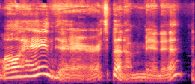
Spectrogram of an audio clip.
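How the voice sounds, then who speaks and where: A man uses a put-on character voice. He speaks at a fairly slow pace. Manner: sad; casual, wistful greeting.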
